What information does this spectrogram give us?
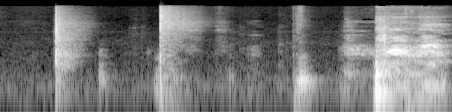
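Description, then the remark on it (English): A quick series of hand slaps and smacks from a handshake made up on the spot: two sharp slaps, a softer tap, then a louder, rougher clap-and-grab burst to finish. “We just made a handshake right on the spot.”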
